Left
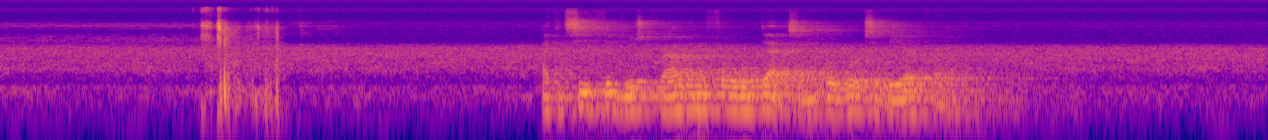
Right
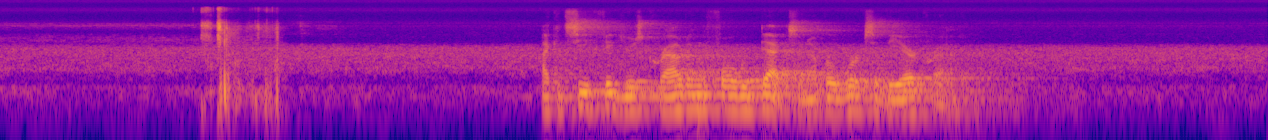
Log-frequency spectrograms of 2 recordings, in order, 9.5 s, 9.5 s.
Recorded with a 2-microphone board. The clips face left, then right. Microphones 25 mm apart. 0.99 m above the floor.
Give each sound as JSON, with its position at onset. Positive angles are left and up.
{"t": 4.1, "sound": "a man speaking", "side_deg": -50, "distance_m": 0.5}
